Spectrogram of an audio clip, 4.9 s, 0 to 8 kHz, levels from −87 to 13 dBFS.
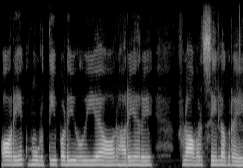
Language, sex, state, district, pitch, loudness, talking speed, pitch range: Hindi, female, Uttar Pradesh, Shamli, 190 Hz, -18 LUFS, 160 wpm, 185-195 Hz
